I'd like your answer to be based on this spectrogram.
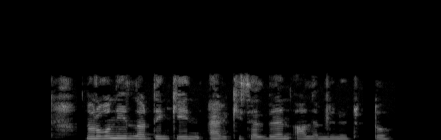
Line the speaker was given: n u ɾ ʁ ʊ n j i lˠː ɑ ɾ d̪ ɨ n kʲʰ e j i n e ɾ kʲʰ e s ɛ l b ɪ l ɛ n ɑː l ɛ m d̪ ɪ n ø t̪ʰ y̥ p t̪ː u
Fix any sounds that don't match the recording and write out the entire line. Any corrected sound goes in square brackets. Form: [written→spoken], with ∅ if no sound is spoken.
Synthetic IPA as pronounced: n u ɾ ʁ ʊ n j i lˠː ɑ ɾ d̪ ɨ n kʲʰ e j i n [e→æ] ɾ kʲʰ e s ɛ l b ɪ l ɛ n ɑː l ɛ m d̪ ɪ n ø t̪ʰ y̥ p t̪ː u

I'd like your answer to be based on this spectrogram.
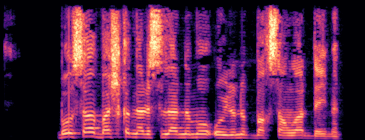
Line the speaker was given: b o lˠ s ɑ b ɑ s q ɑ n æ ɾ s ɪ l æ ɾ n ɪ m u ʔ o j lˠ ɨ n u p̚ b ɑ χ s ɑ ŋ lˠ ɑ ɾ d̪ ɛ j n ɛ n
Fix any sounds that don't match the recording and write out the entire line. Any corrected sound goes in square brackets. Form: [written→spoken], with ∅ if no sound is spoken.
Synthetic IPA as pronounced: b o lˠ s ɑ b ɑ [s→ʃ] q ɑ n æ ɾ s ɪ l æ ɾ n ɪ m u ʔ o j lˠ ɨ n u p̚ b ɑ χ s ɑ ŋ lˠ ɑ ɾ d̪ ɛ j [n→m] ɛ n

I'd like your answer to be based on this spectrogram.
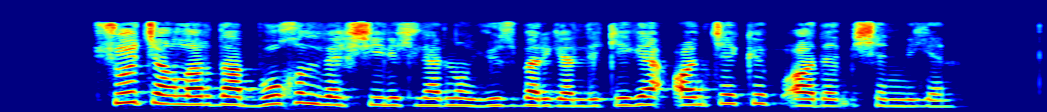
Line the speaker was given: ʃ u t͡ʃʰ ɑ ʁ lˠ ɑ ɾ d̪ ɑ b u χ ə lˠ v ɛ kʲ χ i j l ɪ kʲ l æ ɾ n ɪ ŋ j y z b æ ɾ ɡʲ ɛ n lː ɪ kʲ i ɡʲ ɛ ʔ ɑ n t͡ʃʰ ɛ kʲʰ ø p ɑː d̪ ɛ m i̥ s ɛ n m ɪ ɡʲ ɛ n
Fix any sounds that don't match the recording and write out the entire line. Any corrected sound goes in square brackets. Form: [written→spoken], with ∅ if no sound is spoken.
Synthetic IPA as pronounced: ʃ u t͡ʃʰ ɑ ʁ lˠ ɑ ɾ d̪ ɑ b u χ ə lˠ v ɛ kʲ [χ→ʃ] i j l ɪ kʲ l æ ɾ n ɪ ŋ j y z b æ ɾ ɡʲ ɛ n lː ɪ kʲ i ɡʲ ɛ ʔ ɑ n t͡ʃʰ ɛ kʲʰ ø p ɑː d̪ ɛ m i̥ [s→ʃ] ɛ n m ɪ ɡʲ ɛ n

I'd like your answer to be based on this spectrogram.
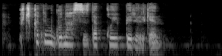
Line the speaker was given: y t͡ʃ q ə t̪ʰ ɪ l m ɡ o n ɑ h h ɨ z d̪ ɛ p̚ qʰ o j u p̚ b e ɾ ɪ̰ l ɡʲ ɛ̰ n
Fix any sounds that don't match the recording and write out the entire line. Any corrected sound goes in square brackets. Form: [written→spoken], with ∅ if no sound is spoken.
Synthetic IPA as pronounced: y t͡ʃ q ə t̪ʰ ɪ [l→∅] m ɡ [o→u] n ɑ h [h→s] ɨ z d̪ ɛ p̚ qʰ o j u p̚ b e ɾ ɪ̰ l ɡʲ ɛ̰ n

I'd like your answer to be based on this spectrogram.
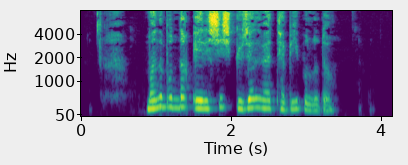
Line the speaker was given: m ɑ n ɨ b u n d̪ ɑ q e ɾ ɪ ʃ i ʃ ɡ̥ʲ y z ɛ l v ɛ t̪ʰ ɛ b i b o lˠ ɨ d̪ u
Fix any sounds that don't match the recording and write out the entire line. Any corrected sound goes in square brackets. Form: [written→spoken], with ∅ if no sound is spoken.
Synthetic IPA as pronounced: m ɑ n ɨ b u n d̪ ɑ q e ɾ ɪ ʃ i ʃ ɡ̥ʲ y z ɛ l v ɛ t̪ʰ ɛ b i b o lˠ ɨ d̪ u

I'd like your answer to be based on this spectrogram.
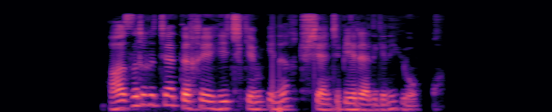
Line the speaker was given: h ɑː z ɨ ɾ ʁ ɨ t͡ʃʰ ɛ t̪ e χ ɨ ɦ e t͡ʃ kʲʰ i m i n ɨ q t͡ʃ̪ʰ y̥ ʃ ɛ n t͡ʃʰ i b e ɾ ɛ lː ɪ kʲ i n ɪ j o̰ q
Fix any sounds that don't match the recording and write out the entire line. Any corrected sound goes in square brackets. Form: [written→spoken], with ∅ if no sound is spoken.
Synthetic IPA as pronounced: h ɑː z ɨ ɾ ʁ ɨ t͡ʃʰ ɛ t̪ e χ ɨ ɦ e t͡ʃ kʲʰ i m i n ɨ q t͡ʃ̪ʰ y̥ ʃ ɛ n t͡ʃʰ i b e ɾ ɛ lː ɪ [kʲ→ɡʲ] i n ɪ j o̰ q

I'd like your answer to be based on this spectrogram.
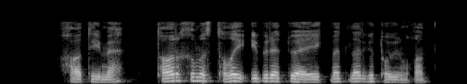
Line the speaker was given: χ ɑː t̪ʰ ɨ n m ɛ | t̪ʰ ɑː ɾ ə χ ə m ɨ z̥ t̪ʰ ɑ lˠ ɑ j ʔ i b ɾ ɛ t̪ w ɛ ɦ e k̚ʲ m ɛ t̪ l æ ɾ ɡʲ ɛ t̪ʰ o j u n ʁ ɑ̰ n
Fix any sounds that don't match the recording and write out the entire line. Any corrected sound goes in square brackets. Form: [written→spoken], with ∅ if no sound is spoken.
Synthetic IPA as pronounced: χ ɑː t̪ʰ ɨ [n→∅] m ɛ | t̪ʰ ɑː ɾ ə χ ə m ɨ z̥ t̪ʰ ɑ lˠ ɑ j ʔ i b ɾ ɛ t̪ w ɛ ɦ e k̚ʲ m ɛ t̪ l æ ɾ ɡʲ ɛ t̪ʰ o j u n ʁ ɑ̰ n

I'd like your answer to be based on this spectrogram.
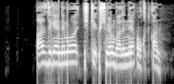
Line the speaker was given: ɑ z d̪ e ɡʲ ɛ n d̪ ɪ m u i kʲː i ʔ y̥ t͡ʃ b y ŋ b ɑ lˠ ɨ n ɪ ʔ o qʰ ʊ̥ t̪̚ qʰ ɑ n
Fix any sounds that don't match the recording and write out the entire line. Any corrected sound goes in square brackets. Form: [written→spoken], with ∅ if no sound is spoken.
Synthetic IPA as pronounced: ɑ z d̪ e ɡʲ ɛ n d̪ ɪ m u i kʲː i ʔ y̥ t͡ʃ [b→m] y ŋ b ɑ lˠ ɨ n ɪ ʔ o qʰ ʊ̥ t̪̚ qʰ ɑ n

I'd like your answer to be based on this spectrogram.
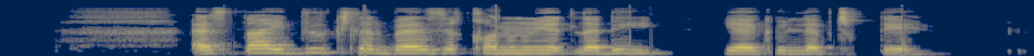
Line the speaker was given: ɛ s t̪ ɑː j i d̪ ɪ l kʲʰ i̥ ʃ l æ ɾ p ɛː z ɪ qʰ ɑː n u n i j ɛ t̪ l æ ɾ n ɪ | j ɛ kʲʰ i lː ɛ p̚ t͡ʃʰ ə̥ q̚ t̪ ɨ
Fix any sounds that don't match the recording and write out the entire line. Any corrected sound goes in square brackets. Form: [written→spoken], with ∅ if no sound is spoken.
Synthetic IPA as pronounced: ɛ s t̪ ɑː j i d̪ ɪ l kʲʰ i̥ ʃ l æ ɾ [p→b] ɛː z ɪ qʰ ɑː n u n i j ɛ t̪ l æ ɾ n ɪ | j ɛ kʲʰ [i→y] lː ɛ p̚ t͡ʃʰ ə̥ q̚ t̪ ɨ

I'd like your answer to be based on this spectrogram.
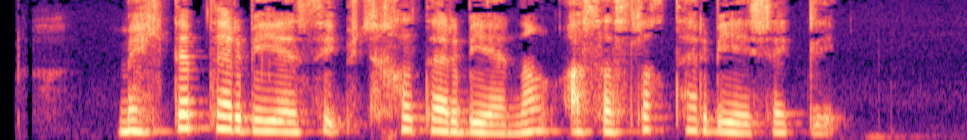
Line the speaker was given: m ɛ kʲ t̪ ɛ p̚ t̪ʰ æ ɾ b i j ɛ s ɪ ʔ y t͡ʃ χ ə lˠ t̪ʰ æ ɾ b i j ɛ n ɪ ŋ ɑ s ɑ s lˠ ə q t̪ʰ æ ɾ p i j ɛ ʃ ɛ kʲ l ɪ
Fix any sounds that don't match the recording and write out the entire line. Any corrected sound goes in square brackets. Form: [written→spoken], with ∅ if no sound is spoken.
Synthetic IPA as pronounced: m ɛ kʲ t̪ ɛ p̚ t̪ʰ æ ɾ b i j ɛ s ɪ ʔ y t͡ʃ χ ə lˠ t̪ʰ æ ɾ b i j ɛ n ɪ ŋ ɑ s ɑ s lˠ ə q t̪ʰ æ ɾ [p→b] i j ɛ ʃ ɛ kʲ l ɪ

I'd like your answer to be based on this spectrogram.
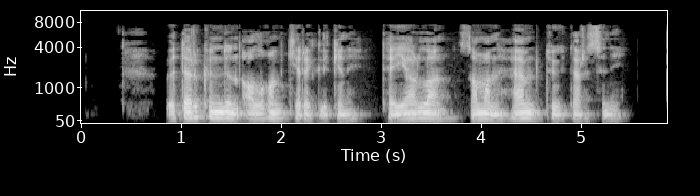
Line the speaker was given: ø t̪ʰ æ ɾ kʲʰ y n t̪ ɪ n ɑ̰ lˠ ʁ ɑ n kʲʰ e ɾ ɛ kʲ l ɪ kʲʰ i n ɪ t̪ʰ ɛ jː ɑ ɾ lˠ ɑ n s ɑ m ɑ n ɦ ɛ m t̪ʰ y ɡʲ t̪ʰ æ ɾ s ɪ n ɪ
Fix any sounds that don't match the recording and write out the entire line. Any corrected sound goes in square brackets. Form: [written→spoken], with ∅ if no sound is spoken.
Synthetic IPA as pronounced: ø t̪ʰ æ ɾ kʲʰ y n [t̪→d̪] ɪ n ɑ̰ lˠ ʁ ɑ n kʲʰ e ɾ ɛ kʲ l ɪ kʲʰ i n ɪ t̪ʰ ɛ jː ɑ ɾ lˠ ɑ n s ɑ m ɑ n ɦ ɛ m t̪ʰ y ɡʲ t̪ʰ æ ɾ s ɪ n ɪ

